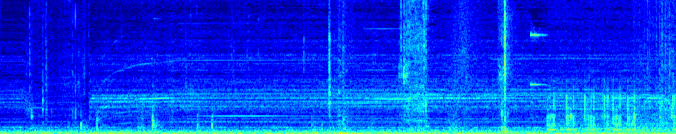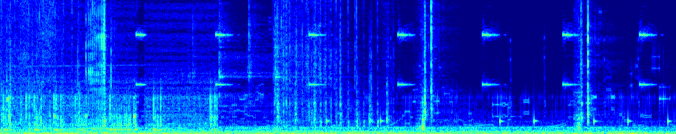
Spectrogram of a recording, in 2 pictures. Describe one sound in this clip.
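A handheld electronic device crackles with static.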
